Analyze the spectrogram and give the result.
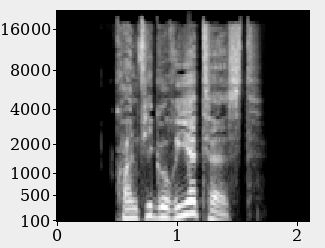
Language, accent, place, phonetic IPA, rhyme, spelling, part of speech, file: German, Germany, Berlin, [kɔnfiɡuˈʁiːɐ̯təst], -iːɐ̯təst, konfiguriertest, verb, De-konfiguriertest.ogg
- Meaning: inflection of konfigurieren: 1. second-person singular preterite 2. second-person singular subjunctive II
